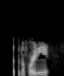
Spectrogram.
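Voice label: Police Department Dispatch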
